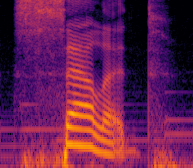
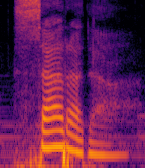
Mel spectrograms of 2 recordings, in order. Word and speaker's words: salad: same trouble salad salad two-syllable word sa let salad not sarada sarada has three syllables but in american english it's salad all right repeat after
